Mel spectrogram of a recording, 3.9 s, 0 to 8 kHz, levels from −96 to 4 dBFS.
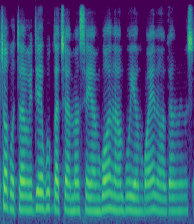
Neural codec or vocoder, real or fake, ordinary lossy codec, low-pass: codec, 16 kHz, 1 kbps, FunCodec, trained on LibriTTS, 50 frames a second; fake; none; 7.2 kHz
